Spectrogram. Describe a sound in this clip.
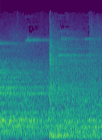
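A ball is struck hard in a large echoing hall.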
